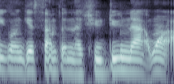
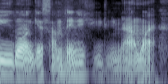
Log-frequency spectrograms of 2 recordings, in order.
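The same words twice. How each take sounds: First: Said in the usual way. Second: Menacing low warning. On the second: Real, not acted. Repeated warning, fast and quiet.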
